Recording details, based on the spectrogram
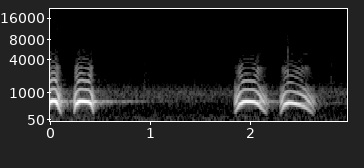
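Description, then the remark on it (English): A spotted owl gives a four-note hooting call, a sequence distinctive of its species, from deep within a northwest forest: two quick, low, rising-and-falling hoots, a pause of over a second, then two more. The call is fairly loud with no other sounds. “A spotted owl hoots from deep within a northwest forest, calling out a four-note sequence distinctive of this species.”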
